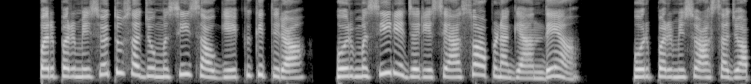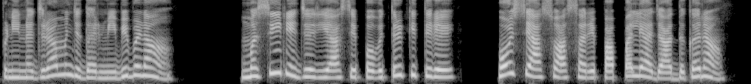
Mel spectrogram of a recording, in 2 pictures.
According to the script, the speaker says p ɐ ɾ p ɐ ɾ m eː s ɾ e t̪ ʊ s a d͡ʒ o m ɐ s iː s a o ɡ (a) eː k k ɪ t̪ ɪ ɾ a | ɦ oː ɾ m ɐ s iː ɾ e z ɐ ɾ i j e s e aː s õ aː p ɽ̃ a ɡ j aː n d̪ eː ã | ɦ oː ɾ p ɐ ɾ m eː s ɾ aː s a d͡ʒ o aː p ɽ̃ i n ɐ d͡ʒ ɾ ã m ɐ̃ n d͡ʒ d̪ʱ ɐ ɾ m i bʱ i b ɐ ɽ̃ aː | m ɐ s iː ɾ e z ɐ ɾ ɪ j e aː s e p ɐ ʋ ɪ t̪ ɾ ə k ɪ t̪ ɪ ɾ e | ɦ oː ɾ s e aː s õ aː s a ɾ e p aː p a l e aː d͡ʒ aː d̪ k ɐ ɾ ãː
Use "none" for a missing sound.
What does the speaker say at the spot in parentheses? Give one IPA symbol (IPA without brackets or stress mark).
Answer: i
